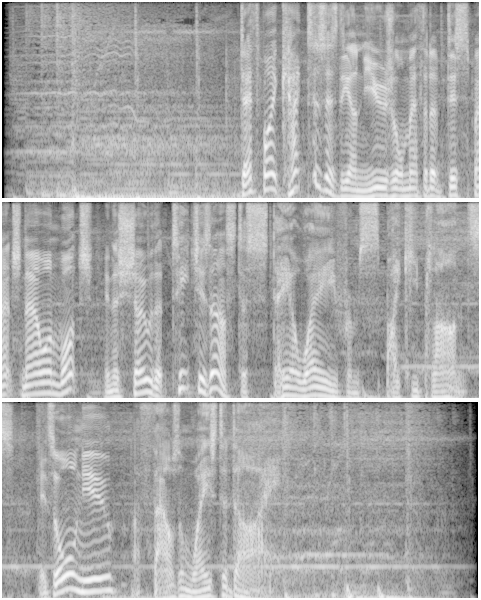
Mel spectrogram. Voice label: continuity

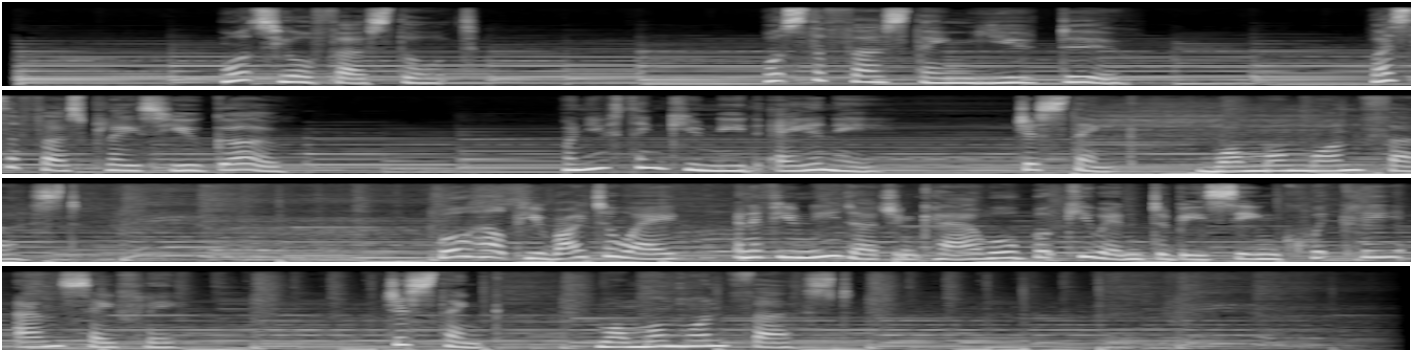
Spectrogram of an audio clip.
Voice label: English

